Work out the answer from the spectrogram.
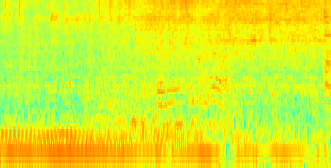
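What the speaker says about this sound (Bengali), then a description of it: "টমেটো কুচিগুলো দিয়ে মশলার গড়টা করে নিচ্ছি" Chopped tomatoes with ginger and spices fry in a pan as a masala base for an egg and cauliflower curry, giving a steady, close sizzling hiss that swells slightly and holds over a low hum.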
